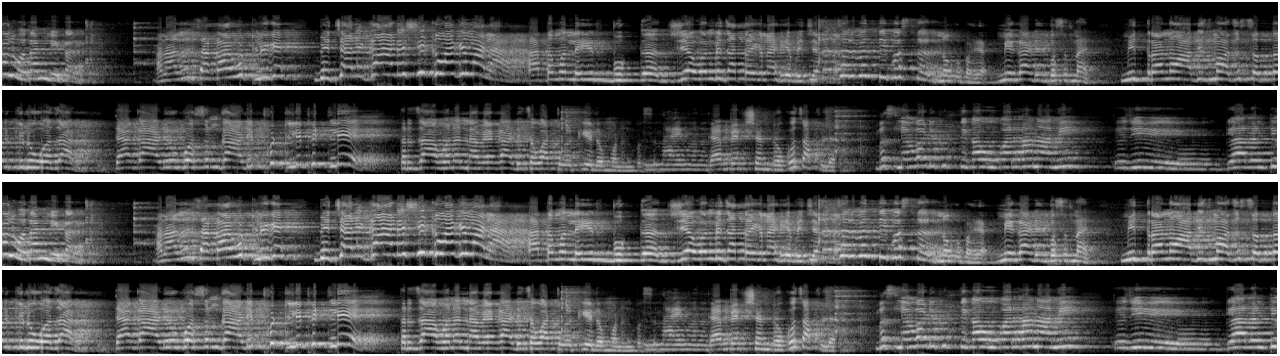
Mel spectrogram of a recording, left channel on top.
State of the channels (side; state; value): left; quieter; 5.5 dB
